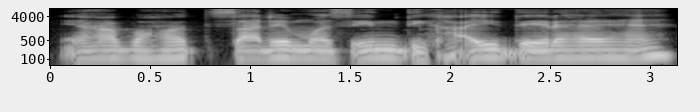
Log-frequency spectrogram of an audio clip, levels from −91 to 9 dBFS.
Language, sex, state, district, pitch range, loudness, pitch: Hindi, male, Chhattisgarh, Raipur, 105-115 Hz, -17 LUFS, 110 Hz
